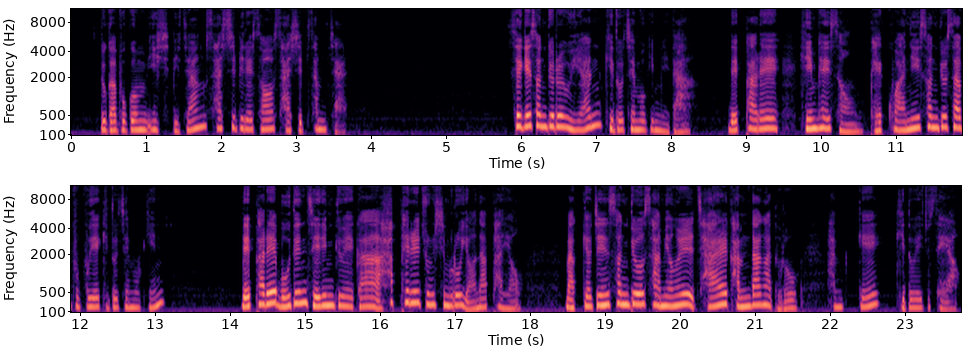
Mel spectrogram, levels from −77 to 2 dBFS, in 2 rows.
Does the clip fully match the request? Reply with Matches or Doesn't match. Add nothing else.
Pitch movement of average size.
Doesn't match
